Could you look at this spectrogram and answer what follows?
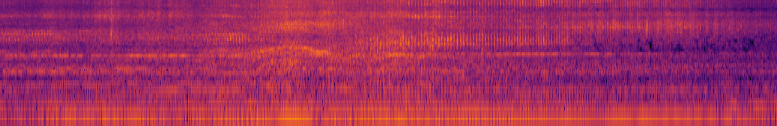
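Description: Motorcycle engine running on a snowy mountain jeep track in the Neelum Valley, a steady loud low rumble close by with wind noise over it and no talk.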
